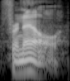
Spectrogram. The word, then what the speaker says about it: Fresnel: It's French. It looks like it's pronounced Fresnel, Fresnel.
